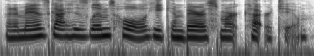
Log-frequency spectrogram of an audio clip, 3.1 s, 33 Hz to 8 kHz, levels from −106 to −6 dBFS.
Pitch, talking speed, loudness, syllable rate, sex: 210 Hz, 285 wpm, -17 LUFS, 5.3 syllables/s, female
